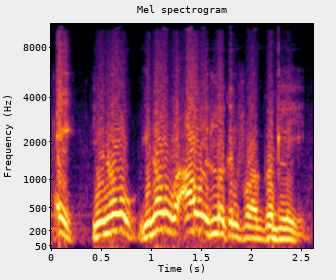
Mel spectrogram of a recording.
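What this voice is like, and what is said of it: Unidentified put-on comic accent. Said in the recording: “I don't know what that accent was, but it was something.”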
